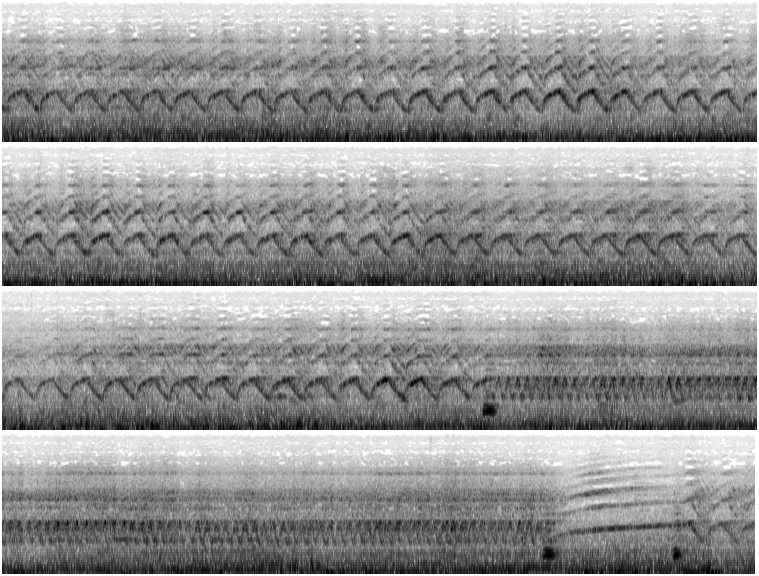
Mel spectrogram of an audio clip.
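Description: Emergency-vehicle siren on an NHS blood service response vehicle, heard from inside the cabin: a fast, repeating yelp, changing about two-thirds of the way through to a quicker tone, then a rising wail near the end, over engine and road noise.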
